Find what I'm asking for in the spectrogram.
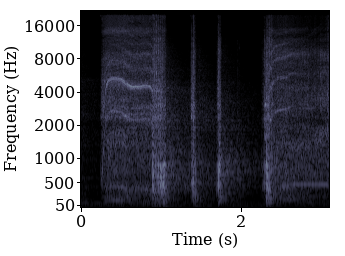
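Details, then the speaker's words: Impact driver driving a screw: high-pitched motor whir that turns harsher and rattly as the hammer mechanism engages once more torque is needed; normal operation. "lo notará en El sonido que oirá este disco en como un conductor que va a ir directamente en pero tan pronto como el taladro percibe que necesita más torque que es cuando comienza para activar ese mecanismo de martillo y Ahí es cuando sale ese ruido del surge la vibración"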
